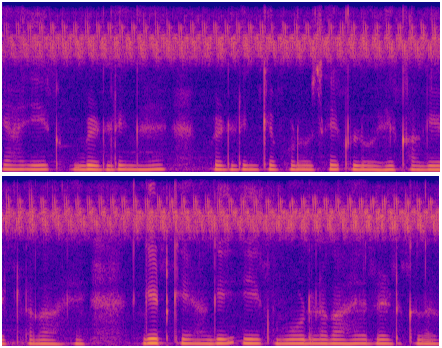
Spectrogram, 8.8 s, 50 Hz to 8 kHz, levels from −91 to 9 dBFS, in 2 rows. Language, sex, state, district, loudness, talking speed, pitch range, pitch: Hindi, female, Uttar Pradesh, Etah, -28 LUFS, 160 wpm, 185-195 Hz, 190 Hz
